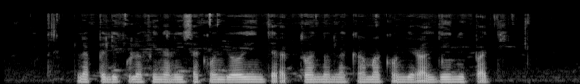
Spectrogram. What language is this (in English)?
Spanish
